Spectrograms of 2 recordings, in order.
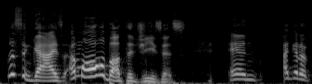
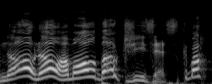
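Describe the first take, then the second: First: Said in the usual way. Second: High, loud pleading insistence; pleading protest. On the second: Retold or imitated. Heahmund begging Alfred, high loud protest. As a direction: cry out your devotion, much higher and louder. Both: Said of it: "he goes".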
